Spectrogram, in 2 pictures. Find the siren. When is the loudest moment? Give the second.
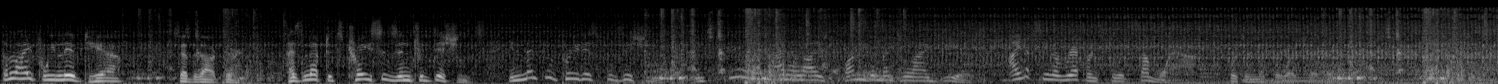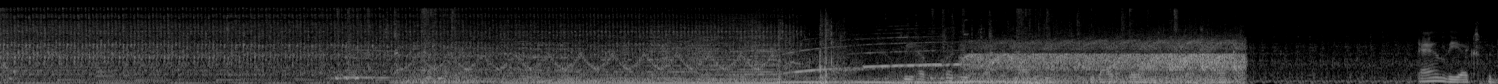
27 s.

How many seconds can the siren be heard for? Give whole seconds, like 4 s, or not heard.
9 s.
